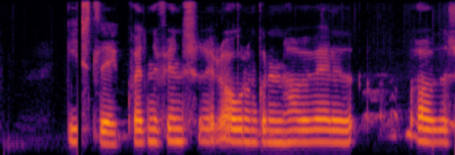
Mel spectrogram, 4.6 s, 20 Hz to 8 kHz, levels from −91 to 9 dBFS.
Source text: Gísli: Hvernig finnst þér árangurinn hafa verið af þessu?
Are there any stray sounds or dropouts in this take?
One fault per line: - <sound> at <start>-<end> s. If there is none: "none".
- dropout at 0.8-0.8 s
